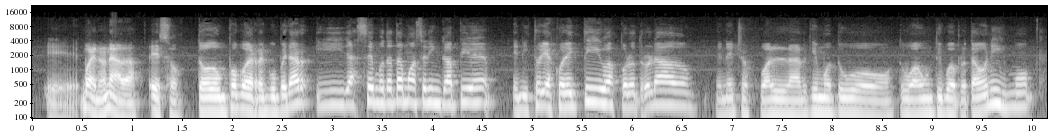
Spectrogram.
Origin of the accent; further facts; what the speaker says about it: Argentina; nosotros nos hacemos cargo de que somos argentinos del mal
